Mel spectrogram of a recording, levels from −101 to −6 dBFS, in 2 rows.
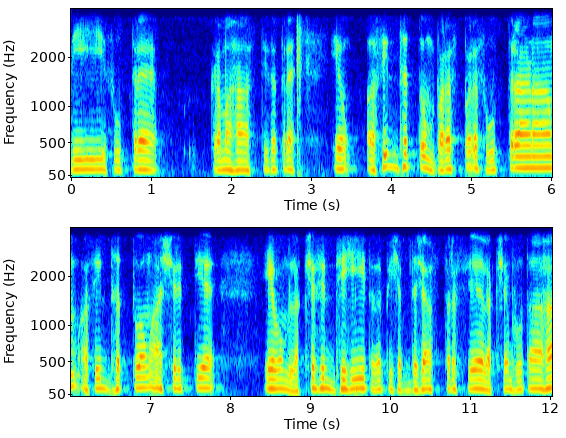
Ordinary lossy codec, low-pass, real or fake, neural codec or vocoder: Opus, 24 kbps; 3.6 kHz; real; none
